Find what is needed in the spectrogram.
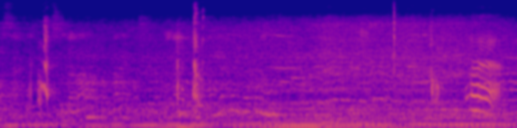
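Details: One-month-old baby girl: three or four brief, sharp hiccup sounds over steady room hum, with a short baby vocal sound at the end: infant hiccups.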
